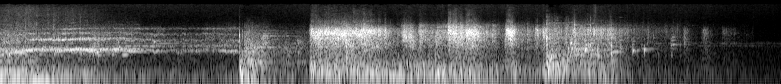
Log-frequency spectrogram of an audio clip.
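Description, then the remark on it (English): A car engine roars, then loud tires skid and screech in long harsh bursts, with rough scraping noise swelling and fading over several seconds, intense, as the car's tires are hit by gunfire during a chase. “They hit the tires. Brake, damn it. Too late. Jump!”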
